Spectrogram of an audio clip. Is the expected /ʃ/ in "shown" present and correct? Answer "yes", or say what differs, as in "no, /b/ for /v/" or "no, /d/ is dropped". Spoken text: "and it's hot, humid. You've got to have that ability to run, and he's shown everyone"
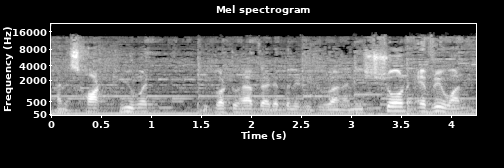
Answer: yes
